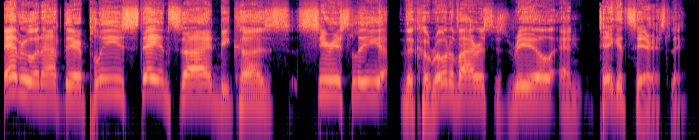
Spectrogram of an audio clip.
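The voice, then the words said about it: Joking radio announcer voice. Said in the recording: “I'm doing that in like kind of like my joking radio voice”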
